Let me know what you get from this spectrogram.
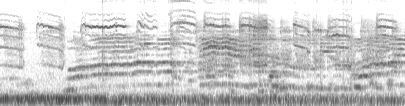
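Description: Caged ciblek (bar-winged prinia) calling: many quick, high chirps that sweep downward, with longer, lower sliding tones in between, as the nestling begs with its beak open.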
